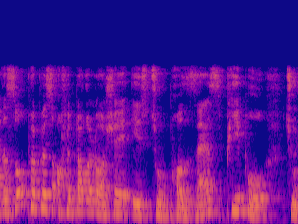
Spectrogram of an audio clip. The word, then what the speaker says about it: Tokoloshe: I did also correct the pronunciation is Tokoloshe, not Tokoloshi or Tikoloshi. It's Tokoloshe.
